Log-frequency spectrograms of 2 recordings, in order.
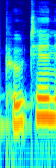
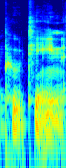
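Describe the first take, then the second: First: The name is said with the usual English pronunciation. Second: The name is said like poutine, French-style.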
